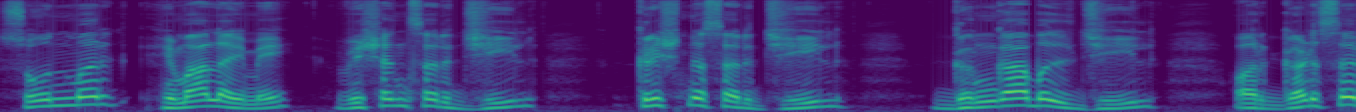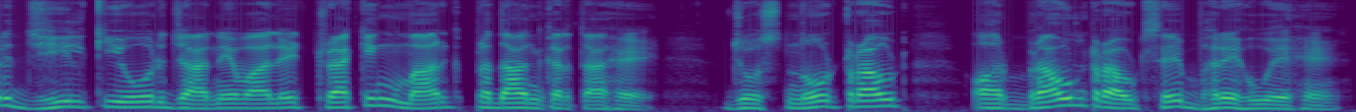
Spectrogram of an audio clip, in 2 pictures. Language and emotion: Hindi, neutral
